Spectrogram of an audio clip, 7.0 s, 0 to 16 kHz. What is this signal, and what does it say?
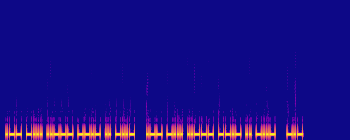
Morse code, heard as a keyed tone, about 34 wpm, 700 Hz. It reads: WB2QIX WB2QIX K
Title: Common QSO Phrases Encore 35wpm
